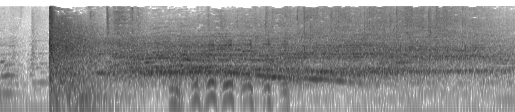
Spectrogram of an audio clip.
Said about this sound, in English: along with its stainless steel body that can supposedly stop a bullet. And they demonstrated this by having lead designer Franz von Holzhausen hit it with a sledgehammer. Don't hold back.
